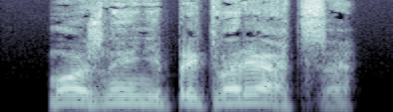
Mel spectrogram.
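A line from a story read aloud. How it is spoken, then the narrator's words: Growled. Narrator (Russian): прорычал Мураш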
